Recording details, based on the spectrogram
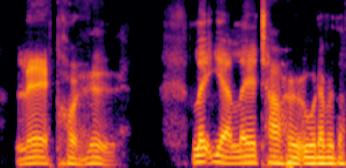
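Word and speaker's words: Le Tueur: It's Le Terreux.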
